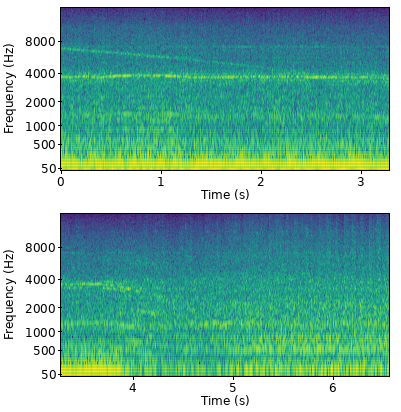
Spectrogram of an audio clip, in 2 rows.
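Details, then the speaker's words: 2014 Ford GT500, 12:1 compression Trinity engine, dyno pull toward 7,000 rpm at 17° timing; strong steady roar stumbles and breaks up about four seconds in, misfire and hesitation under full load, cause not yet confirmed. "so it's still doing the same thing it's still doing the weird misfire"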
